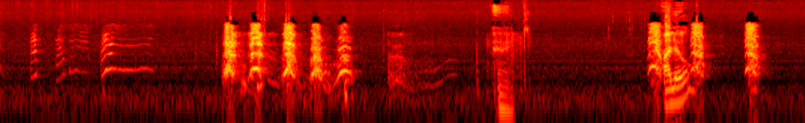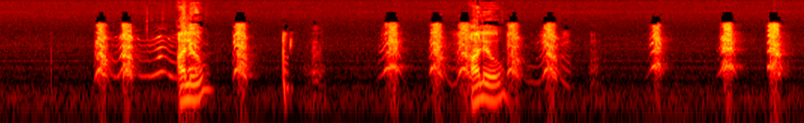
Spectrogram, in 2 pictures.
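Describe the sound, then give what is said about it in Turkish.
A dog barks repeatedly in quick bursts, loud sharp barks coming in irregular clusters, while a person speaks briefly between them. “Ama bu köpek burada havlıyor duruyor ya.”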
